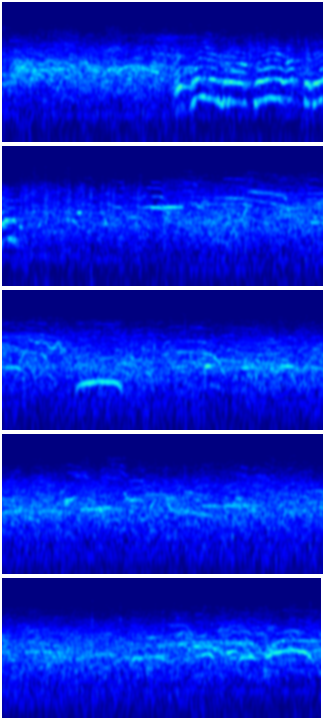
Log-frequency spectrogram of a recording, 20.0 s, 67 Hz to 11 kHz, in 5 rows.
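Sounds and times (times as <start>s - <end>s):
crowd murmur: 0.0s - 20.0s
spectators shouting: 5.5s - 20.0s.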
